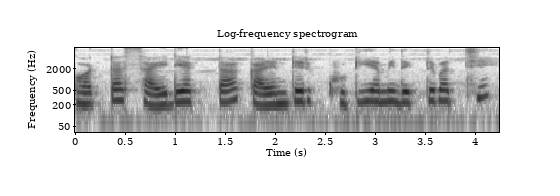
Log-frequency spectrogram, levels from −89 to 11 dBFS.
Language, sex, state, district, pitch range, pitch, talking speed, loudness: Bengali, female, West Bengal, Alipurduar, 220-255 Hz, 245 Hz, 115 wpm, -16 LUFS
